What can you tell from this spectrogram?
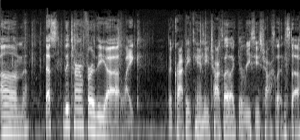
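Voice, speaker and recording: With noticeable background noise behind him, a man with a fairly high pitch talks at a moderate pace and ordinary pitch variation. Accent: American. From US South, North Carolina. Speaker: podcast host. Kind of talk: casual chat. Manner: halting, many fillers.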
